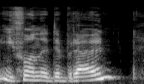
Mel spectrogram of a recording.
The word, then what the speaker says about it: Yvonne de Bruijn: uh introduce yourself uh briefly thank you I'm Iona de brown you pronounced it better than most of the French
